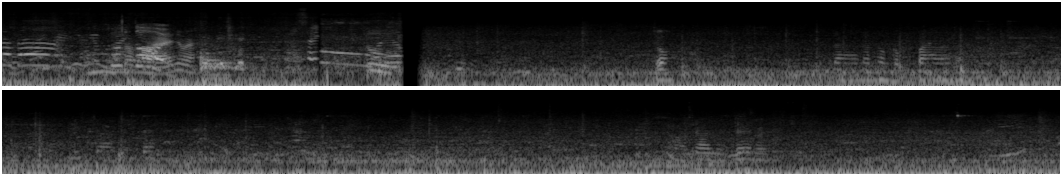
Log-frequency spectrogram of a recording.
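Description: Several people's voices chattering for the first few seconds. After a sudden cut, a steady low rumble takes over, the sightseeing boat's engine running at the pier, with faint voices under it.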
